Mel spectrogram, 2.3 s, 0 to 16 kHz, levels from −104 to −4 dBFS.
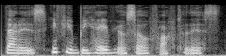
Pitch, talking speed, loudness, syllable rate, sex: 205 Hz, 210 wpm, -20 LUFS, 6.1 syllables/s, female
